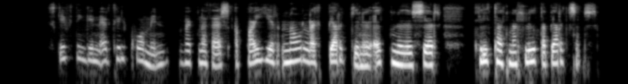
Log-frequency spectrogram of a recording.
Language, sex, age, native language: Icelandic, female, 20-29, Icelandic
